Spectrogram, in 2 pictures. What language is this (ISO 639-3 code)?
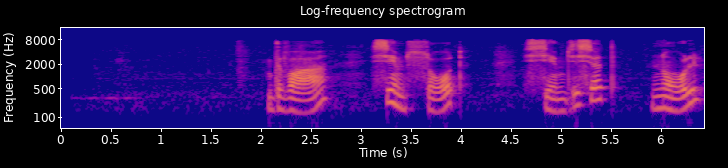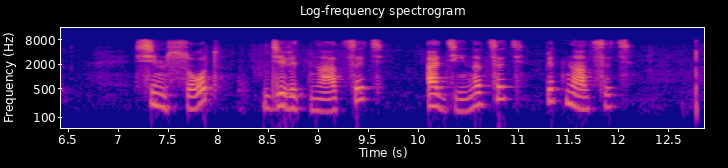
rus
